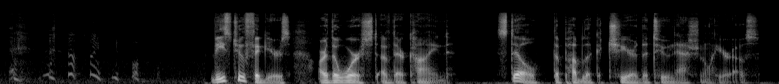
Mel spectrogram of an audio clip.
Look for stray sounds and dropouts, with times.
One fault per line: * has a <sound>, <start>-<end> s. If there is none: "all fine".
* has a laugh, 0.1-1.6 s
